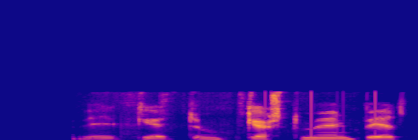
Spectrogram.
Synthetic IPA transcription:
vɪðcɛːt̪ʏmcɛst̪mʏːnpɛːt̪

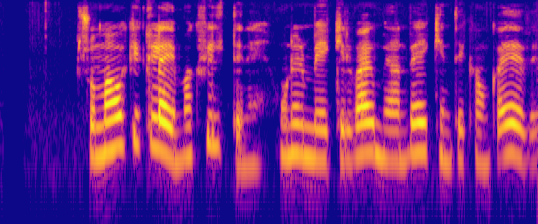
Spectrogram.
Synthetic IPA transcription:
svɔmaːwɛhcɪkleːjmakʰfilt̪ɪnːɪhunɛɾmɪːcɪlvajɣmɛðanveːjcɪnt̪ɪkawŋkaɛːvɪ

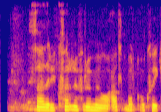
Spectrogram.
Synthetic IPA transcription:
θaðɛɾikʰvɛrːɪfɾʏːmɪɣa̰wʔa̰t̪lmɔɾkʏmkʰveːjc

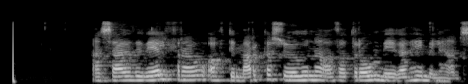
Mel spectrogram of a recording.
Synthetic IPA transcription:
hanːsaɣðɪvɛːlfɾawɔft̪ɪɾmaɾkasœːɣʏnaɔɣθat̪ɾoːwmɪɣaðɦeːjmɪlɪɦans

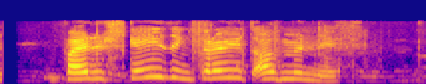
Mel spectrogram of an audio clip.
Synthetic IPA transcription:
fajɾɪɾ̥scejðɪŋkɾœɥt̪aðmʏnːɪ̥

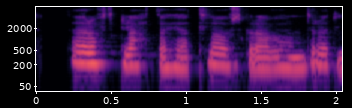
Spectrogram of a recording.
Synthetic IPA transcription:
θaðɛɾɔft̪klaht̪açat̪laɔskɾaːvahant̪ɾœt̪l

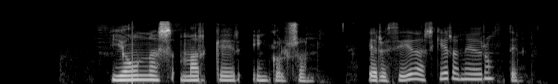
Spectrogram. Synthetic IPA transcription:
joːwnasmaɾkejɾḭŋkɔlsɔn | ɛɾʏθɪðaðscɪːɾanɪːðʏɾum̥t̪ɪn

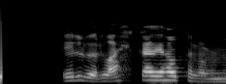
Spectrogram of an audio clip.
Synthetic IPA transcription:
ɪlvʏɾlajhkaðɪɦaːwt̪ʰalaɾʏnːʏ

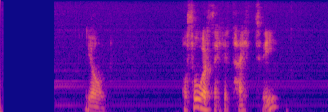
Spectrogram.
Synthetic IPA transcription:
joːwn | ɔɣθuɛɾ̥θɛhcɪɾ̥t̪ʰajht̪θvi

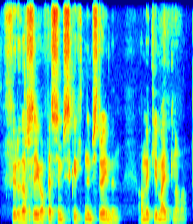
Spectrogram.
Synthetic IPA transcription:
fʏɾðaɾ̥sɪɣawθɛsːʏmskɾiht̪nʏmst̪ɾœːɥmʏm | a̰wmɪklɪmajðkna̰nːa̰

